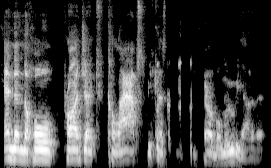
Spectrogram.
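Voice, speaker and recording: A man in a casual podcast roundtable, talking in a rambling, halting way and repeating words as he forms his thoughts. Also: mid-range voice, a bit bright, low-quality recording. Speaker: podcast panelist.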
